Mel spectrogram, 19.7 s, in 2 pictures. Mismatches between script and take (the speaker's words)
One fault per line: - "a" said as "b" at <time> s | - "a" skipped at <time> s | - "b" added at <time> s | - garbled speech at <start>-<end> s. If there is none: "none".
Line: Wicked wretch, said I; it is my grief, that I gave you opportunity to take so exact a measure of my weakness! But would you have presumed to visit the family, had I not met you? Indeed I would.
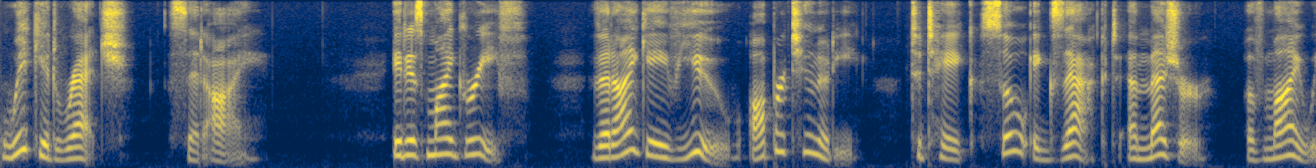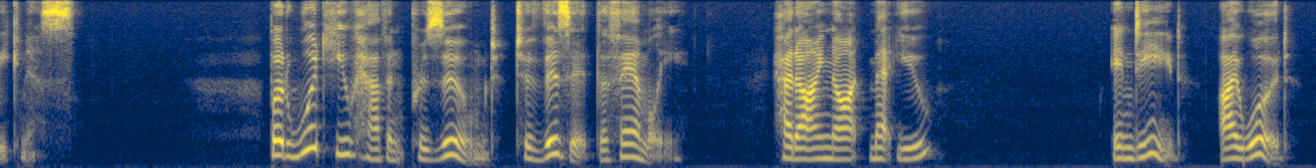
- "have" said as "haven't" at 12.5 s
